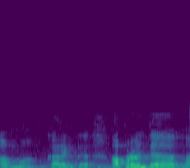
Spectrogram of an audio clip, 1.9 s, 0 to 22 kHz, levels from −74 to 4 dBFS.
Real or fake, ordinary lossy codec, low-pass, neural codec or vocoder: fake; none; 7.2 kHz; vocoder, 44.1 kHz, 80 mel bands, Vocos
